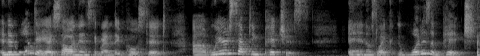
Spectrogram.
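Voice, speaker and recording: Lively intonation carries the speech at a moderate pace, with audible room echo around it. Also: woman, high pitch for a woman. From Brazil, Amazon region. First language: Portuguese. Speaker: chef. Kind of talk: interview. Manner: animated.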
